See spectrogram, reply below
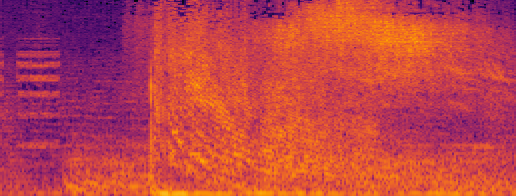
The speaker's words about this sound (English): Captain, the enemy vessel is firing on us.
